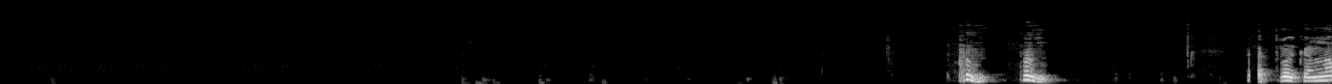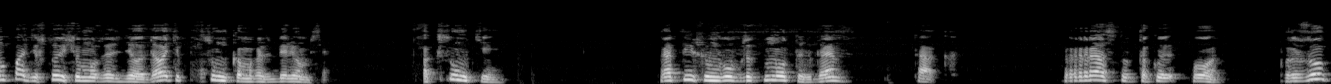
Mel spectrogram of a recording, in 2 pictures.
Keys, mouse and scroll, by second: 0.7-4.9 drag, 5.6-6.1 shift+middle drag, 8.1-10.3 middle drag, 11.3-12.0 drag, 12.5 KP_3, 13.5-14.1 shift+middle drag, 15.3 click, 16.8-18.0 middle drag, 18.6 KP_3, 22.4-26.2 drag.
